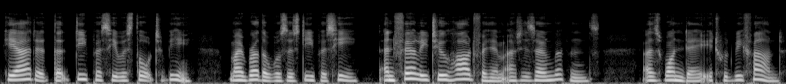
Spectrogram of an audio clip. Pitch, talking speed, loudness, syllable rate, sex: 190 Hz, 250 wpm, -17 LUFS, 5.7 syllables/s, female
